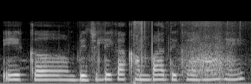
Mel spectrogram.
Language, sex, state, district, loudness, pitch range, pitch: Hindi, female, Rajasthan, Jaipur, -16 LUFS, 215-230 Hz, 225 Hz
